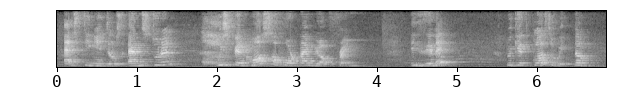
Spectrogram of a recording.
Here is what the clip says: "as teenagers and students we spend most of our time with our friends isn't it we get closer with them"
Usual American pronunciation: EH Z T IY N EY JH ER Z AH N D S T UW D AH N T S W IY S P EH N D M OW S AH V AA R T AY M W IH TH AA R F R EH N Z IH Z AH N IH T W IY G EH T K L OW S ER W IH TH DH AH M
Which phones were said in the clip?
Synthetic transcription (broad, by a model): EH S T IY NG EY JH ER S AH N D S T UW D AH N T W IY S P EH N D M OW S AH P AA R T AY M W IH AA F R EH N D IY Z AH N IH T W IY G EH T K L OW S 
